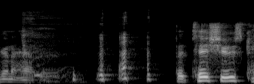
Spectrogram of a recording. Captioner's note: laughs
